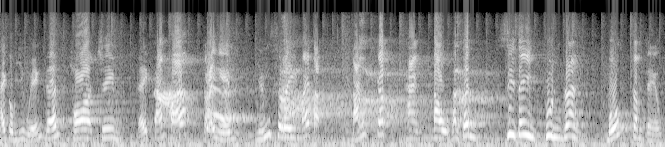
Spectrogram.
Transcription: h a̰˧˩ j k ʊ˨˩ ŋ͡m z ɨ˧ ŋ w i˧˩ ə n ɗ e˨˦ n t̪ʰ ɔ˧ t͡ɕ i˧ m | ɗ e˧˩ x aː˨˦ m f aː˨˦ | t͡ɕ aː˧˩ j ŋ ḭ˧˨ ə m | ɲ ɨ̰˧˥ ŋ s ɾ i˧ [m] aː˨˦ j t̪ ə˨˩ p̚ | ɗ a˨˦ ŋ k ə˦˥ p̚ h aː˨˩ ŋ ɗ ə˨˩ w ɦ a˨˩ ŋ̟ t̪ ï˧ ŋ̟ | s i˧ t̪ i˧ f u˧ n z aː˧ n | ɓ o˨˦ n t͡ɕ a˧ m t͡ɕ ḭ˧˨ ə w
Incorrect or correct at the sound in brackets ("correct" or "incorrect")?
correct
